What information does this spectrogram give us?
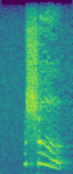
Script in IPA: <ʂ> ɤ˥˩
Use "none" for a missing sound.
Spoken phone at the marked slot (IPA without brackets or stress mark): ʂ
